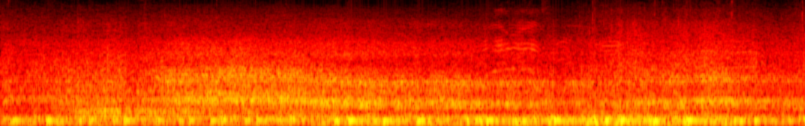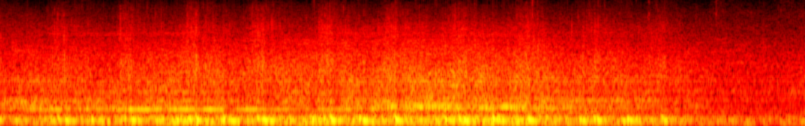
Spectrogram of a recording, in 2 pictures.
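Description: A crowd roars louder as play moves forward.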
